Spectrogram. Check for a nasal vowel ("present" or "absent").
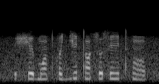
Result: present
